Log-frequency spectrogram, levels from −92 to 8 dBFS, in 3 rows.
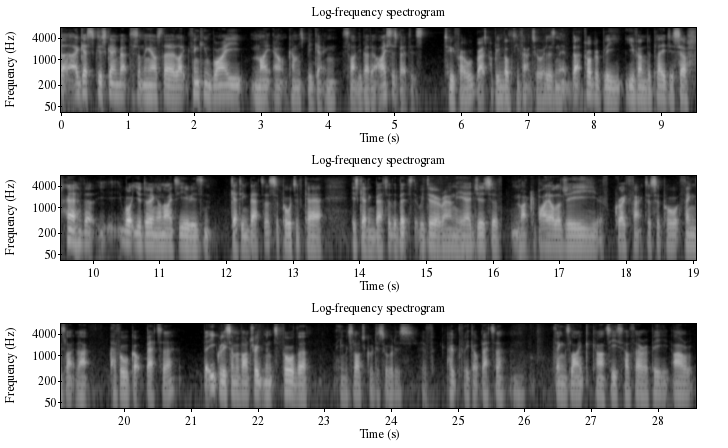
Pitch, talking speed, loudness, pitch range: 90 Hz, 190 wpm, -29 LUFS, 85-100 Hz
